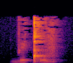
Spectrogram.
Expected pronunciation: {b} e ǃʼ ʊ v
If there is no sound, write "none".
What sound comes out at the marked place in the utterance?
b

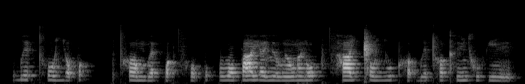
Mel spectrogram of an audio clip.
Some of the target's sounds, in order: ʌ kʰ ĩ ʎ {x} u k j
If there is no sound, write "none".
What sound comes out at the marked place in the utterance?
x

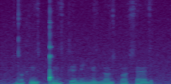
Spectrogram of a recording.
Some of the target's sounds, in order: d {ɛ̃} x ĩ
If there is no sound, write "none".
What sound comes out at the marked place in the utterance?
œ̃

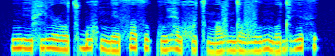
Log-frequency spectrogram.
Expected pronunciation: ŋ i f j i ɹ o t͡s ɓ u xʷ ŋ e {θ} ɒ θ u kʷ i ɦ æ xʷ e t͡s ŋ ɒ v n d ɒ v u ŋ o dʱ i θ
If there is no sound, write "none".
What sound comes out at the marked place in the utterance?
θ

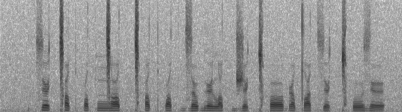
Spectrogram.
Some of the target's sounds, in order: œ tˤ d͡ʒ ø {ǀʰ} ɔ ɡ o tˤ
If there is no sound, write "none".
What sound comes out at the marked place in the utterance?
ǀʰ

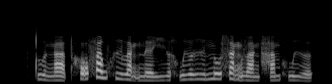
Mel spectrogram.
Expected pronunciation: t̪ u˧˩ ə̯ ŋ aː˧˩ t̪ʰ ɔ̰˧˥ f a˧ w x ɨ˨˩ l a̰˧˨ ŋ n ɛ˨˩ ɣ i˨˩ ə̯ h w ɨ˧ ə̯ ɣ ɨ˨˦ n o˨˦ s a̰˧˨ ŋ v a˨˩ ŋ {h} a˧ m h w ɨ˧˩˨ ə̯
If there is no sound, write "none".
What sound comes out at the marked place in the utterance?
h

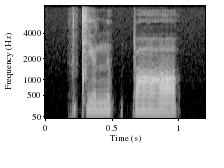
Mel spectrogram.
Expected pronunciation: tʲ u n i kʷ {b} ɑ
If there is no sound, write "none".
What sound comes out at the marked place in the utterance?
p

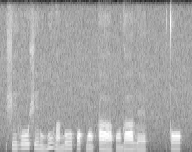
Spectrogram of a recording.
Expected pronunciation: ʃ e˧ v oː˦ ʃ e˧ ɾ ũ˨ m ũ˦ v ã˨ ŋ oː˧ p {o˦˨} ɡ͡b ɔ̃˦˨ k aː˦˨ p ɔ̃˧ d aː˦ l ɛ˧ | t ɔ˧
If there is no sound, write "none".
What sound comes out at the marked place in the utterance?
ɔ˦˨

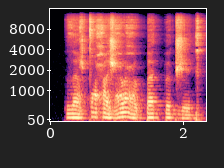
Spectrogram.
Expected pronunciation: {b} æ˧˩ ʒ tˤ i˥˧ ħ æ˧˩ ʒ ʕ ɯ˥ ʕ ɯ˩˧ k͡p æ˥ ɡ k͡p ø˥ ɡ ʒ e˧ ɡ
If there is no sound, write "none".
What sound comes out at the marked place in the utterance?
ð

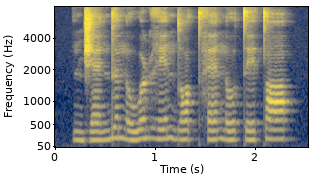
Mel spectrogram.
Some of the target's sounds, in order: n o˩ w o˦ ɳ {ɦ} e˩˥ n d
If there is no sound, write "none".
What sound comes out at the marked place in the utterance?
ɦ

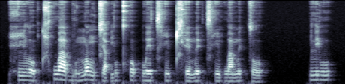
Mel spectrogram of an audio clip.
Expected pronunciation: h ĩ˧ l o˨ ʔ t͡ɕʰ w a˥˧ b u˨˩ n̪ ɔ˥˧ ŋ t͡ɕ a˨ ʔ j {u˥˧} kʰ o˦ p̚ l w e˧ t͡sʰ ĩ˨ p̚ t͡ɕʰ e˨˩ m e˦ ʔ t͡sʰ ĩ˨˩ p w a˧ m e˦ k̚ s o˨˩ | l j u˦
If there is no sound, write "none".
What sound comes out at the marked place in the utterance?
u˥˧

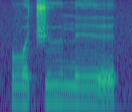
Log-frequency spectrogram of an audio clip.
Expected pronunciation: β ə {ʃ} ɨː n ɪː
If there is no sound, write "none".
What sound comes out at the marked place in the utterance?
t͡ʃ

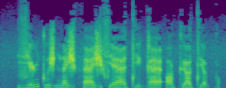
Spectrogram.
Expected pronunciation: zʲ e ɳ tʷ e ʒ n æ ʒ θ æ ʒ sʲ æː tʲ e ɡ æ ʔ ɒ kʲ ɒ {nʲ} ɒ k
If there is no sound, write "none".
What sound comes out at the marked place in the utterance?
tʲ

